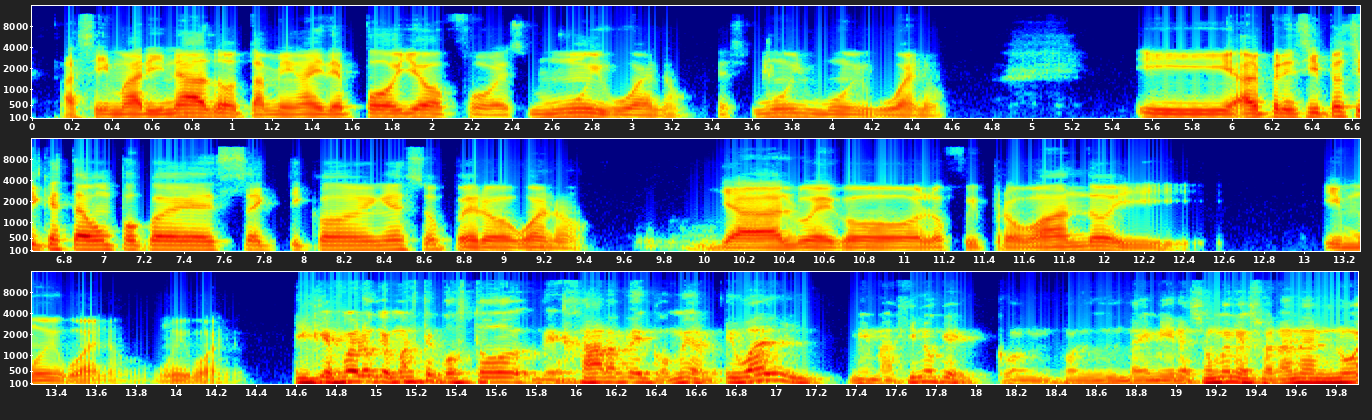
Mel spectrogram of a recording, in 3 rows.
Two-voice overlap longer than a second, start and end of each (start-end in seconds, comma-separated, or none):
none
